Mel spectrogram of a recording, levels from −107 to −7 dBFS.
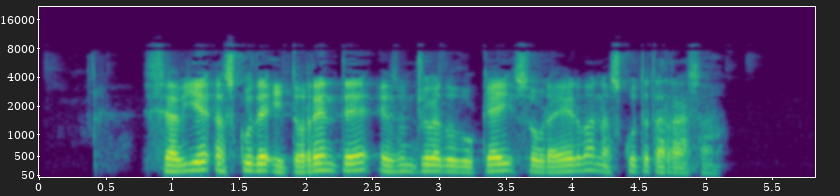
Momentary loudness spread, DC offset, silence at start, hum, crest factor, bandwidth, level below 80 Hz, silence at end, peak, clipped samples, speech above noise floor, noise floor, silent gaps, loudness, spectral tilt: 8 LU; under 0.1%; 0.8 s; none; 20 dB; 9.2 kHz; -68 dBFS; 0.7 s; -2 dBFS; under 0.1%; 57 dB; -79 dBFS; none; -21 LUFS; -4.5 dB/octave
